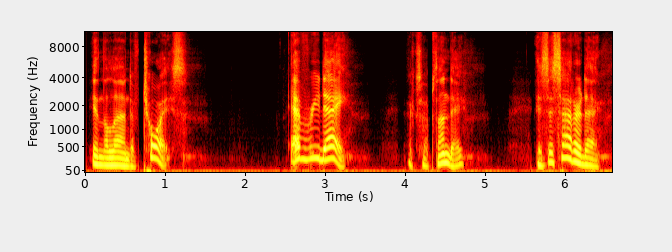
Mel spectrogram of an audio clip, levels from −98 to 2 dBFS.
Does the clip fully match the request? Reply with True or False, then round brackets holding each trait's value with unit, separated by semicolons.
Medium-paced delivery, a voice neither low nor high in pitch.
False (110 wpm; 175 Hz)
